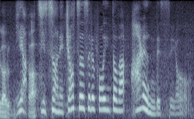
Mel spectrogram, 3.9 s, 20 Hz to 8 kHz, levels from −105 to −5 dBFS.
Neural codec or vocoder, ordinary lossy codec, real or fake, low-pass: codec, 16 kHz, 0.8 kbps, ZipCodec; none; fake; none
